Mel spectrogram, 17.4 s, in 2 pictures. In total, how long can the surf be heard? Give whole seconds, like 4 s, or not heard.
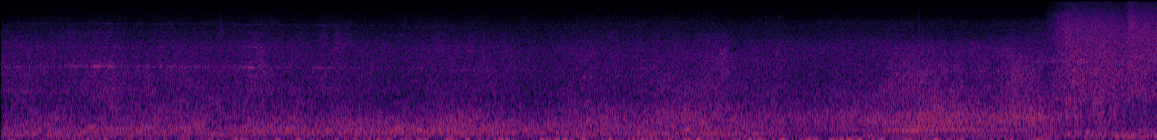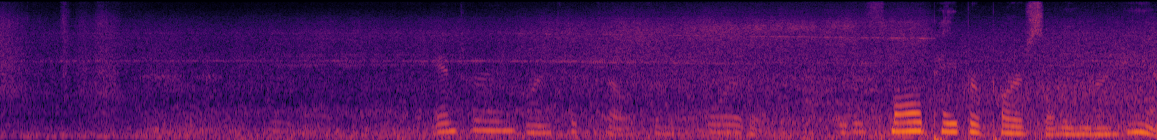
17 s.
